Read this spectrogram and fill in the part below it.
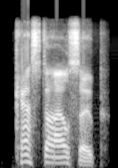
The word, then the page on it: Castile soap: British English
